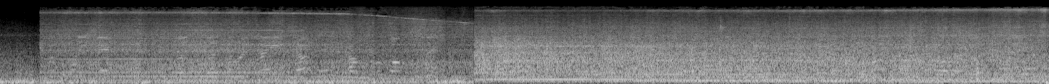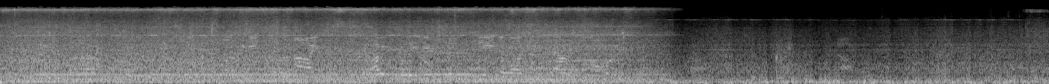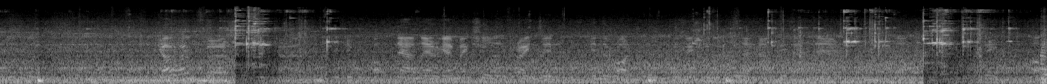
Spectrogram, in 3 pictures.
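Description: Heavy diesel machinery at a crane site, the mobile crane and trucks, running steadily, with voices faint in the background. The sound jumps abruptly about five, seventeen and twenty-three seconds in, loudest in the middle stretch.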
